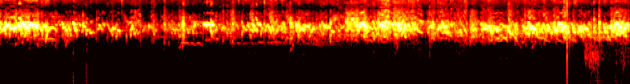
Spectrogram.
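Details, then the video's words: A steady stream of budgerigar chatter: scratchy, squawking warbles and quick chirps run together with few gaps, plus an occasional sharp click or tap. "Amazing Talking Happy Budgies Sounds"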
